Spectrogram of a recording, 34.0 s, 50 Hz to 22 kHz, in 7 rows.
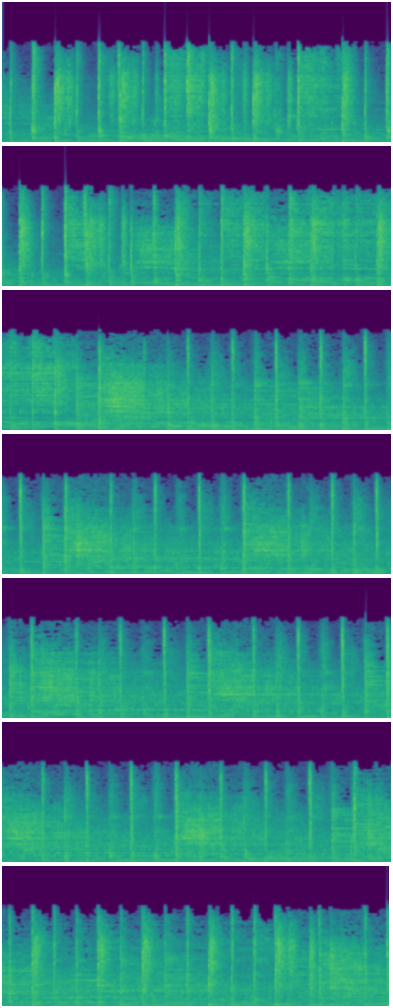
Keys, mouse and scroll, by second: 6.9 g, 11.3 scroll up 1, 12.1-12.5 scroll up 2, 25.2-27.6 middle drag, 27.6-28.3 scroll up 2, 28.3-29.2 middle drag, 31.2-31.6 scroll down 2, 31.6 scroll up 1, 33.3-33.8 shift+middle drag, 33.8-34.0 scroll up 1.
